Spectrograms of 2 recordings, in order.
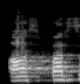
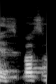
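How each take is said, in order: First: स्पर्श with an a- in front, "aspars"; wrong form. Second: स्पर्श said "ispars", i-glide first; correct form. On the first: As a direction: say अस्पर्श starting on "as". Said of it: "अस्पर्श नहीं होता". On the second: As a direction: start स्पर्श on a light "is". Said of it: "स्पर्श शब्द होता है". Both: Shown as a demonstration.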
